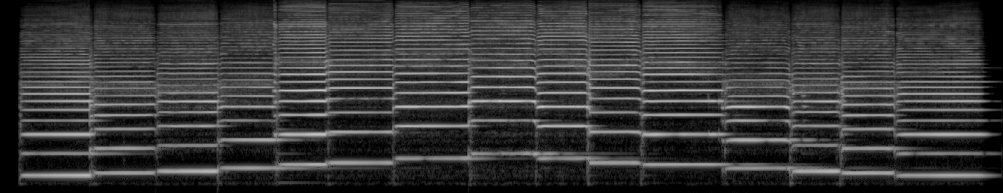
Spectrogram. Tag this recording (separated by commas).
Music, Bowed string instrument, Musical instrument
